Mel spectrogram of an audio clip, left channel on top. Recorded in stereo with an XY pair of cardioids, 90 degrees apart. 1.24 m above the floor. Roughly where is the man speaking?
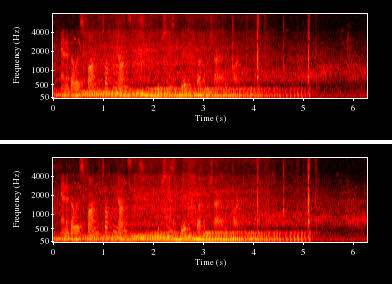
Ahead.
